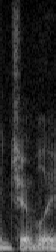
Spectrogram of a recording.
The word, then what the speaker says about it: Ghibli: Sometimes I say Ghibli, sometimes I say Ghibli. It's just like an interchanging thing.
